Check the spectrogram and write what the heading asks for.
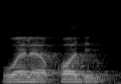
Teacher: ഈ പദത്തിലെ ദാലിൻ്റെ സുക്കൂൻ ഖൽഖല നൽകി ശബ്ദം ചലിപ്പിച്ച് വ്യക്തമാക്കി ഉച്ചരിക്കണം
